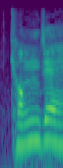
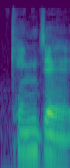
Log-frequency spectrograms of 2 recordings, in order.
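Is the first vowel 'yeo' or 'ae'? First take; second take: yeo; ae. First: The first vowel sounds like 'yeo'. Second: The first vowel sounds like 'ae'. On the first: "경제 해봐" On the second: "이렇게 하면 이쪽으로 나와"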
